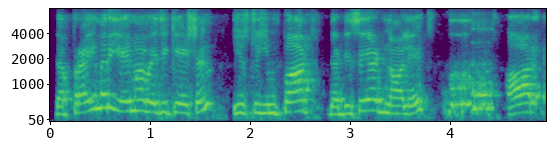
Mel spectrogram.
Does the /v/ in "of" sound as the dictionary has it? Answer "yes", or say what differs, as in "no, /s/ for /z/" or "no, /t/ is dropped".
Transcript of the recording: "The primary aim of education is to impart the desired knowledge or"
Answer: yes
